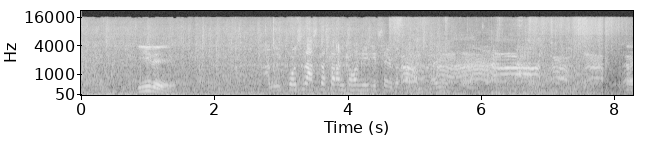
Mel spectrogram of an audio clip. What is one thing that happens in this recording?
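A man shouts urgently.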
